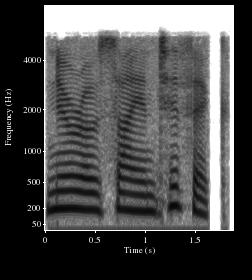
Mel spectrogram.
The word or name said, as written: neuroscientific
